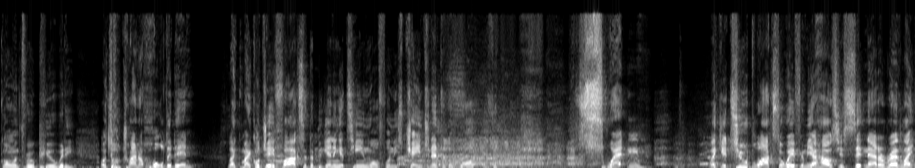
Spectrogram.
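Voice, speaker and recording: Male stand-up, thick-of-Boston storyteller: bright, punchy, somewhat high voice, colloquial and exclamatory, live stage recording. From South Boston, United States. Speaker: stand-up comedian. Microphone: stage microphone at a live show. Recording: live stage recording with audible background noise.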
